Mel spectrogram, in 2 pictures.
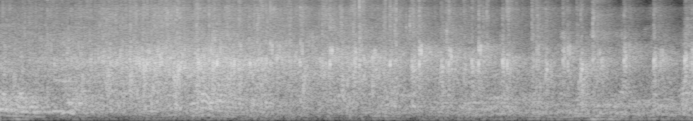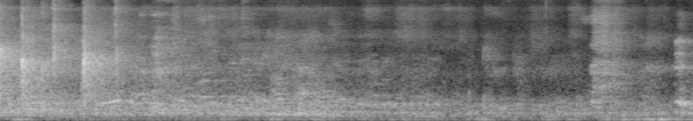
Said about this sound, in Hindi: एक बार जरा तालियां बजा के जगदीश खटाना का स्वागत कीजिए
